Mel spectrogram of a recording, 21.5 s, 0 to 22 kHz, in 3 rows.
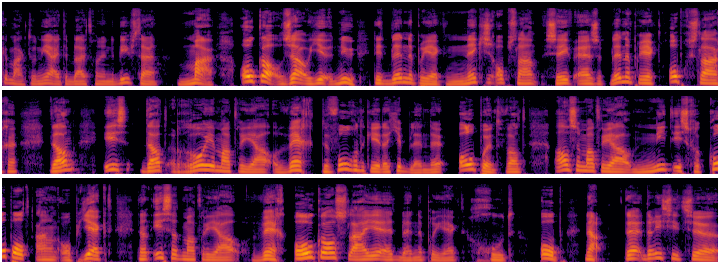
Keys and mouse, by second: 0.1 click.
